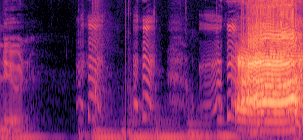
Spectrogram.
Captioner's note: baby crying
